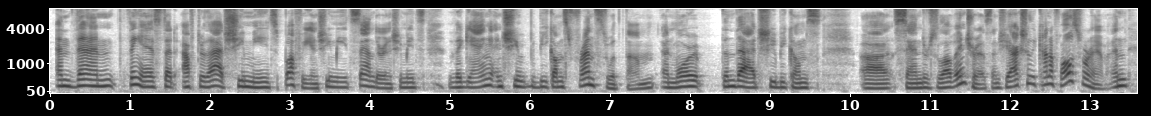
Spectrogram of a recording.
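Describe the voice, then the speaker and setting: Man rambling casually, higher voice. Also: normal speed. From Argentina. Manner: loose, swearing, many fillers and restarts. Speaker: reaction video host.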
